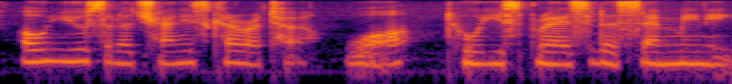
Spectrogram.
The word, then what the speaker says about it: 我: The Zhuyin phonetic symbols of 我 are 乌 plus O plus the third tone equal to 乌 O 我我 the third tone 我.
